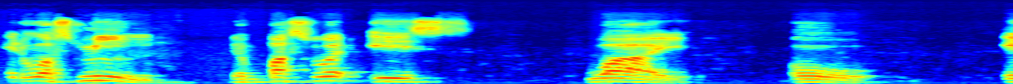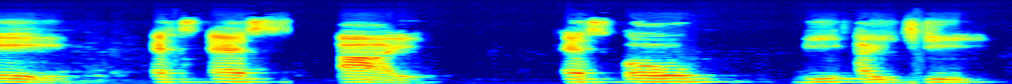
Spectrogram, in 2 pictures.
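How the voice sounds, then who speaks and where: A man playing a bitter, defensive student with a guilty secret, in a halting amateur reader's theater delivery. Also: mid-range voice, a bit bright, poor audio. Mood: angry, defiant.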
